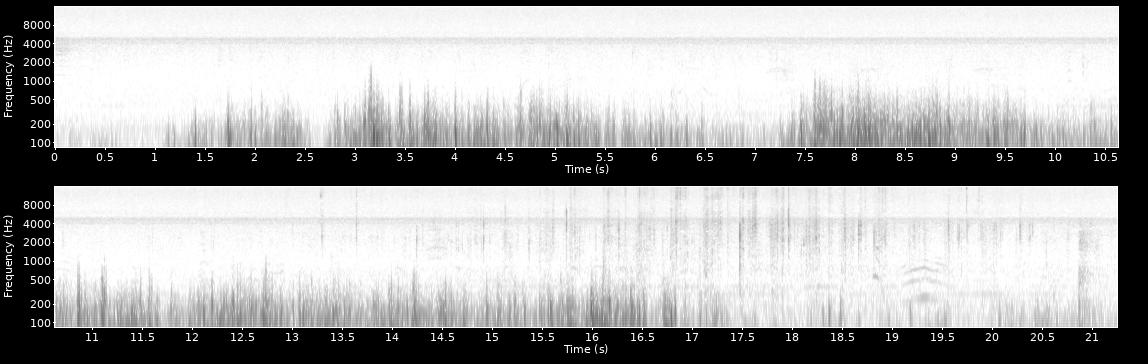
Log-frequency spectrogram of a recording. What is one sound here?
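A horse's hooves thud softly on dirt at a steady trot.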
